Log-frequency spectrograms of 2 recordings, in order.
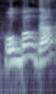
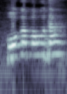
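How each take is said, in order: First: ಹೋಗಬಹುದಾ contracted to "hogbauda"; lower-pitched ಹೋಗಬಹುದಾ, said hog-bau-da; colloquial short form. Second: Said in the usual way. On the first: Shown as a demonstration. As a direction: drop the a after the g in ಹೋಗಬಹುದಾ. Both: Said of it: "इसको बोलेंगे".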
